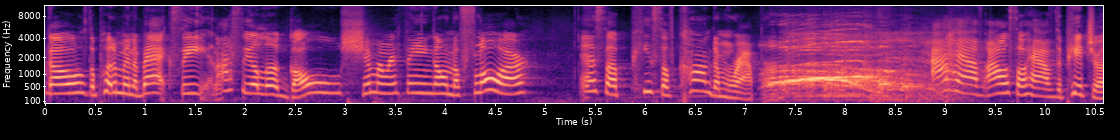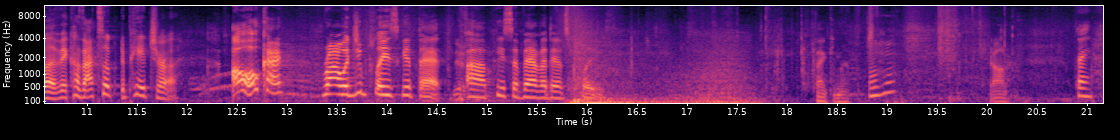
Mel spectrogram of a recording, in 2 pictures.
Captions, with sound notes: So I goes to put them in the back seat, and I feel a gold, shimmery thing on the floor, and it's a piece of condom wrapper. (AUDIENCE EXCLAIMING) I also have the picture of it, 'cause I took the picture. Oh, okay. Ron, would you please get that piece of evidence, please? Thank you, ma'am. Your honor.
